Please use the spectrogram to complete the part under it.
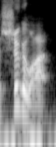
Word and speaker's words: Shuqualak: There's a town called, they call it Sugarlot, but it's spelled Shuqualak.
